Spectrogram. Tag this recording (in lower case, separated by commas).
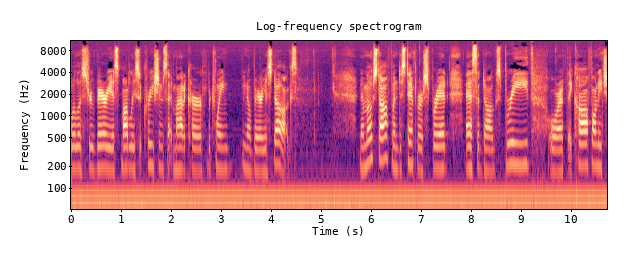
speech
